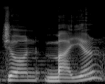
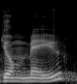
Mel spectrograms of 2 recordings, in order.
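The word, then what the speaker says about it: John Mair: llama y que reconocerán John Mayer o John Mayer como se quiera pronunciar se pronuncia de las dos maneras representante de la escuela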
